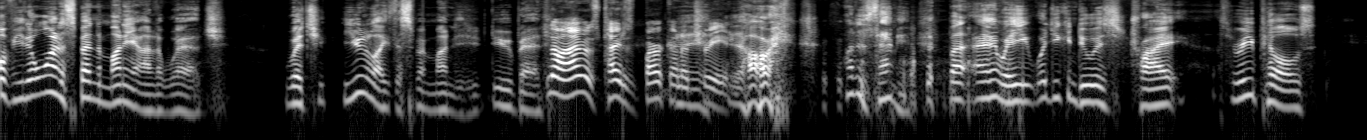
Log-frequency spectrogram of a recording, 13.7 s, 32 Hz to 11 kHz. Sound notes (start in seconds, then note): 6.6 laughs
